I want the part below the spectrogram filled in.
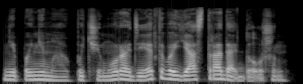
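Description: A woman's voice: low voice, animated, normal speed, a little mellow, no room sound, clean studio sound. Casting: sarcastic male rat familiar, read by a woman, grumbly, sly, storybook. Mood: snide grumbling. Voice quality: grumbling, snide.

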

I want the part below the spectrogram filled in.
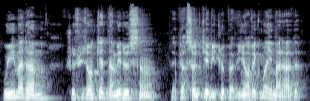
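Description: A man's voice: medium pitch, lively intonation, fairly quick, close to an everyday voice. A man voicing a scheming male impostor in an audiobook, curt and threatening. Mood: menacing. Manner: threatening, then stammering. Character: menacing male impostor posing as a baron.

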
